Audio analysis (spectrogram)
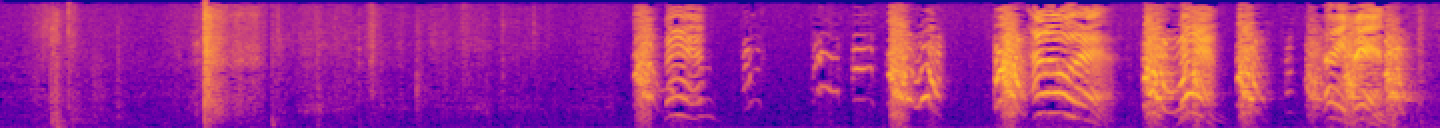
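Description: An old dog that has been put outside whimpers, whines and gives short barks in a string of bursts growing more insistent, following a quiet stretch with only faint background noise at the start.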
